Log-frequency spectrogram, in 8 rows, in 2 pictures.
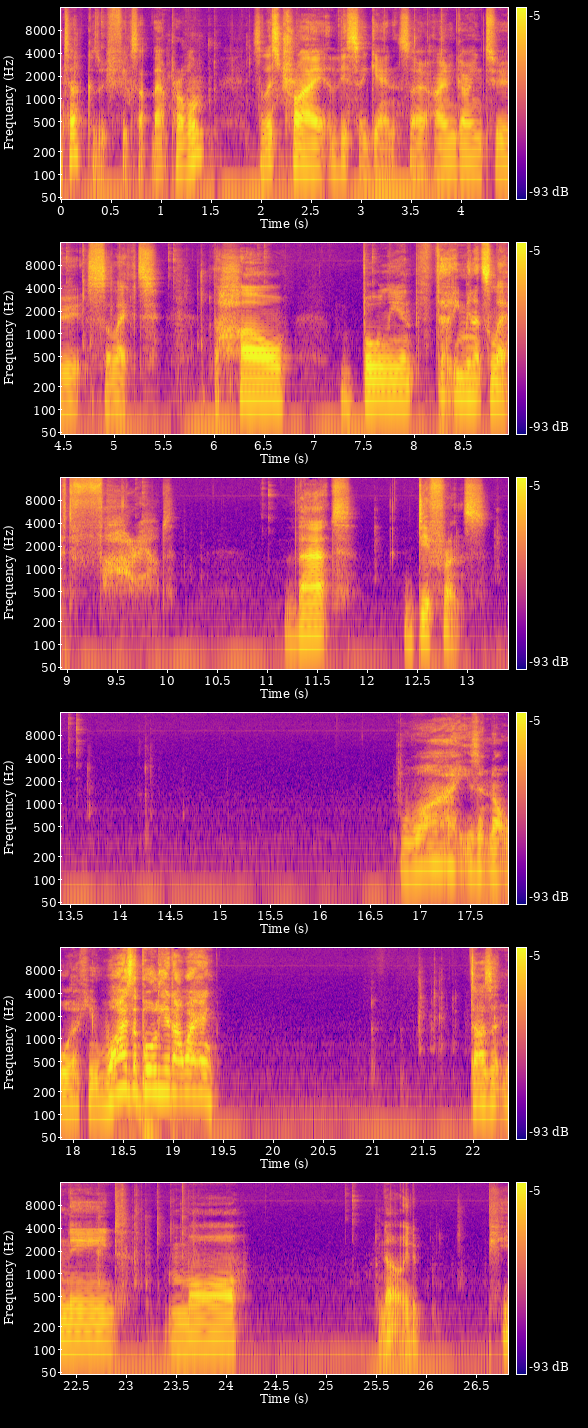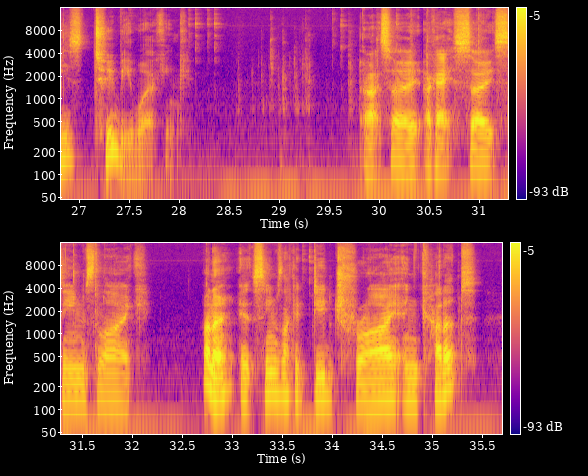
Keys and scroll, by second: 0.0 z, 0.9 Tab, 13.1 z, 22.6 Tab, 23.5 ctrl+r, 29.1 ctrl+r, 29.8 1, 33.4 z.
